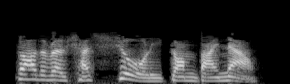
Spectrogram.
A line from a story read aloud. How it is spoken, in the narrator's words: she said angrily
